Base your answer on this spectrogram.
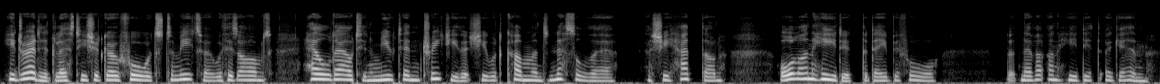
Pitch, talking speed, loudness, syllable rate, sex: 200 Hz, 195 wpm, -18 LUFS, 5.4 syllables/s, female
